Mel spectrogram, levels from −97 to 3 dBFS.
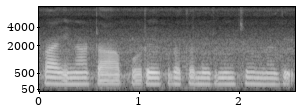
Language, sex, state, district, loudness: Telugu, female, Telangana, Komaram Bheem, -19 LUFS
